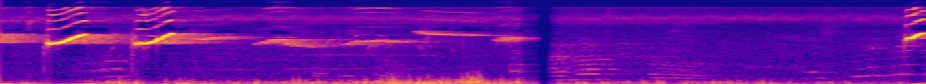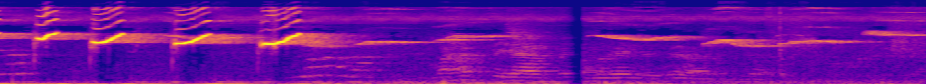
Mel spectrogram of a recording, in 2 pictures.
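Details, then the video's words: Wild-type greater green leafbird song used as a lure to call wild birds: loud rising whistled notes repeated in a fast burst of five, then softer slurred descending whistles, with low rumbling noise early on. "Pancingan Burung Cucak Ijo Ngalas Di Jamin Langsung Nyaut"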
